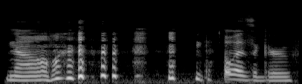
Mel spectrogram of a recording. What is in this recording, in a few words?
Female voice recording session outtake; Talking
